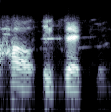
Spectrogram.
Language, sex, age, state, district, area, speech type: Marathi, male, 45-60, Maharashtra, Yavatmal, urban, conversation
